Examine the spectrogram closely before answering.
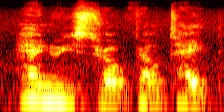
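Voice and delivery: usual speaking voice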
